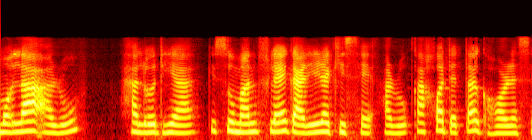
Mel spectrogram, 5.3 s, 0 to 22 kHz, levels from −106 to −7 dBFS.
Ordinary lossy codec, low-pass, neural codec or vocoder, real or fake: AAC, 48 kbps; 7.2 kHz; codec, 16 kHz, about 1 kbps, DyCAST, with the encoder's durations; fake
